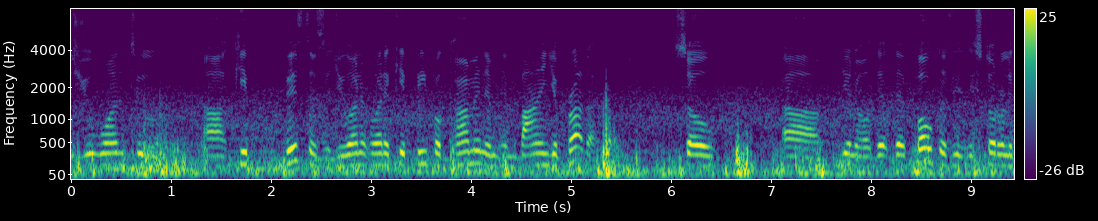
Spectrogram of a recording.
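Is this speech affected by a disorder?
No.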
